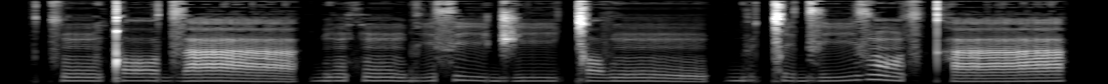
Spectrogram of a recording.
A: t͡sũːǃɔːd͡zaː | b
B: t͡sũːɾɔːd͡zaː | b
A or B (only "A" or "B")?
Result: A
